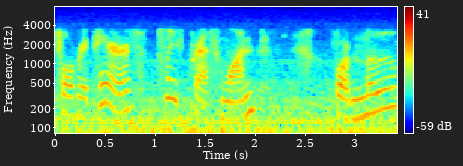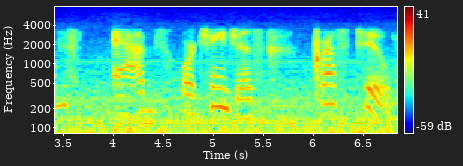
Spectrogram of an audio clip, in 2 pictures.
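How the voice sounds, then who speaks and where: A man's recorded voice reading an automated phone menu in an even, formal tone over a muffled, noisy line. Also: a little high, drawn-out words.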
